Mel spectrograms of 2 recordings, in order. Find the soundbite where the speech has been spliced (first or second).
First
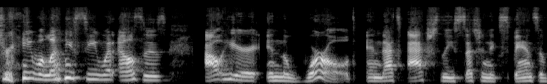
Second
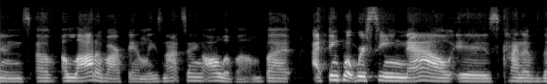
second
